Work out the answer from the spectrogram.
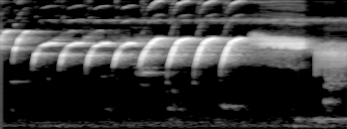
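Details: Canary song used as a prompt recording for young birds and mating, a long-roll master song: a fast run of bright, upswept whistled notes, about four a second, rising and quickening, then dissolving into a high buzzy trill.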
